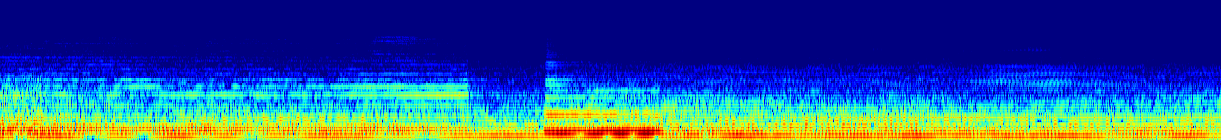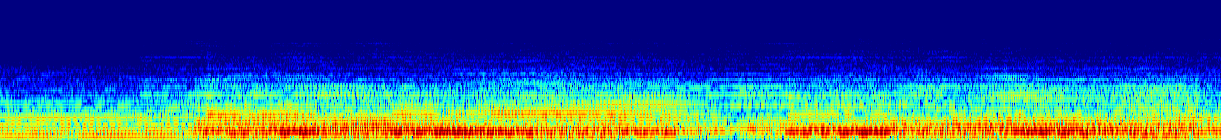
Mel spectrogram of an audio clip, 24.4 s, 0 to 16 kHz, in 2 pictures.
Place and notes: Port of Piraeus - Ships Horns Concert for Epiphany
Ship Horn Tuning.
For the Epiphany, boat make sounds their horn at the same time in the port of Athens, Greece.
Recorded by a AB stereo setup B&K 4006 in Cinela Leonard windscreen
Sound Devices 633 recorder
Recorded on 6th of january 2017 in Pyraeus Port
Περιφέρεια Αττικής, Αποκεντρωμένη Διοίκηση Αττικής, Ελλάδα, 6 January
